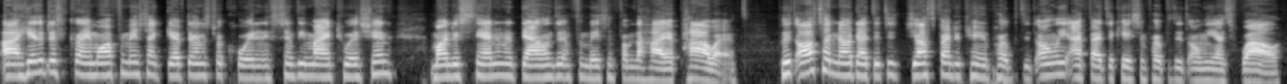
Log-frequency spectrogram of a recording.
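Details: Deaf speech (speech of a deaf speaker) from an adult man who says he has a deaf accent and may have a hard time pronouncing certain words.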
